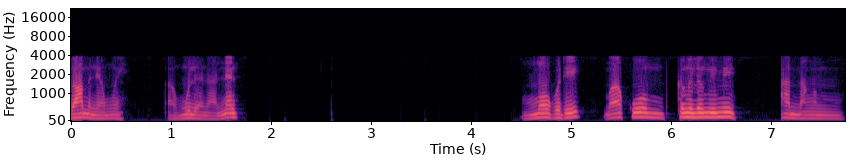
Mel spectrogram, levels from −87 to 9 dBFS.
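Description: From start to finish the speech carries Dialogic VOX ADPCM damage, plainly audible. Nothing sounds above about 3.8 kHz, and a gritty hiss rides on the speech itself. The encoder stores each sample as a 4-bit step from a predicted value, which fits 4-bit samples at 8,000 a second. A plain telephone band limit would sound dull but clean. This grit instead tracks loudness, because the coarse steps cannot follow fast changes.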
